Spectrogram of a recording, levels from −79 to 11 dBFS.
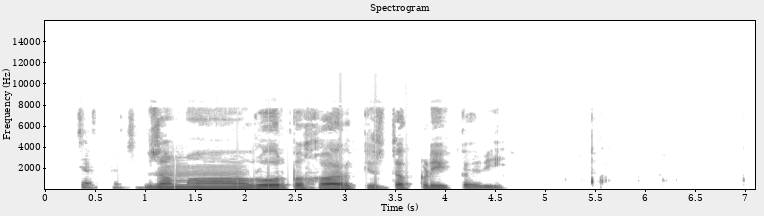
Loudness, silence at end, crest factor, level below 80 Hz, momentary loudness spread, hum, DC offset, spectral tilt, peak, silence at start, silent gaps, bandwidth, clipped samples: -25 LUFS; 1.5 s; 18 dB; -60 dBFS; 19 LU; none; under 0.1%; -6.5 dB/octave; -10 dBFS; 0.35 s; 0.61-0.66 s, 4.85-5.31 s, 5.39-5.44 s; 8.2 kHz; under 0.1%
